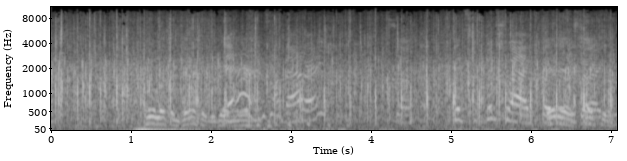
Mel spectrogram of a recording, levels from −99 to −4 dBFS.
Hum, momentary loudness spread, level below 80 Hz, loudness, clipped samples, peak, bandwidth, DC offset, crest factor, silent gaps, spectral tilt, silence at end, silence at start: none; 5 LU; -52 dBFS; -28 LUFS; under 0.1%; -6 dBFS; 11 kHz; under 0.1%; 22 dB; none; -3 dB/octave; 0 s; 0 s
